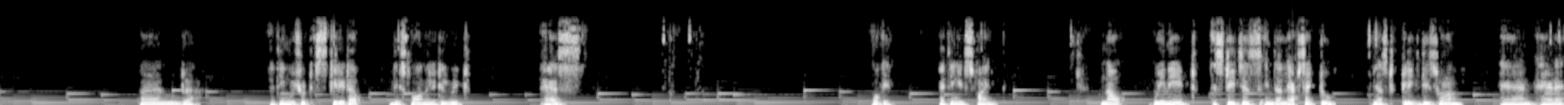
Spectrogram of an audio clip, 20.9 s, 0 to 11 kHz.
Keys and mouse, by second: 0.3 click, 7.1 s, 8.6 click, 8.9 click, 18.0 click, 20.5-20.8 drag.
